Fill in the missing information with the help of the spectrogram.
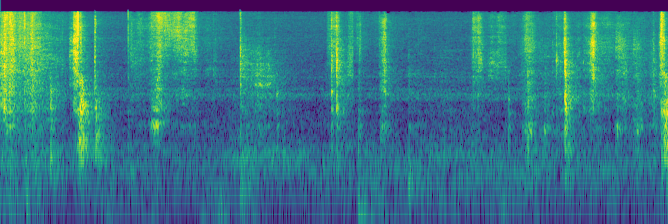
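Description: Pages of a paperback colouring book being turned by hand: a series of short papery rustles and flicks, the sharpest near the start and about a second in.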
